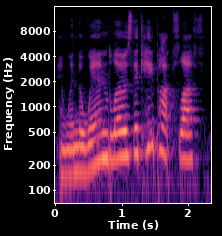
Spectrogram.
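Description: Slow, higher-voiced woman reading to children. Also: very animated. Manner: sing-song cumulative verse, gentle questioning of young listeners. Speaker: read-aloud storyteller for children. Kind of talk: reading a picture book aloud, with simple explanations for children.

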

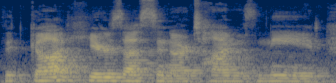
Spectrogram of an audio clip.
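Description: A man in his twenties performing an autobiographical spoken-word monologue on stage, with dramatic, deliberate phrasing and long pauses. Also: medium pitch, steady tone, fairly bright tone. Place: live on stage in a theatre. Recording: echoey theatre, live stage recording, background noise.

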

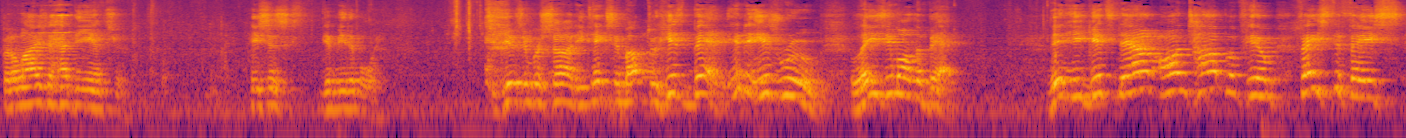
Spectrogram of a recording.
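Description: A middle-aged man preaching with lots of energy, his voice sitting high for a man. He moves about a church stage with a handheld mic. The sound is roomy and a little distant, caught from across the hall. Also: a little hiss or hum. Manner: animated preaching, gesturing and pacing the stage. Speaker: pastor. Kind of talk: sermon.

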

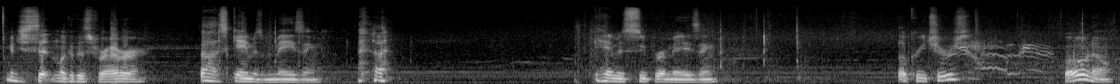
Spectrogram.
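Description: A man's voice: medium pitch, expressive, measured pace, pauses often, darkish tone, soft background music. A man in his thirties giving casual, enthusiastic let's play commentary, musing to himself as he plays. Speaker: gaming video host. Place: indoor room at a desk.

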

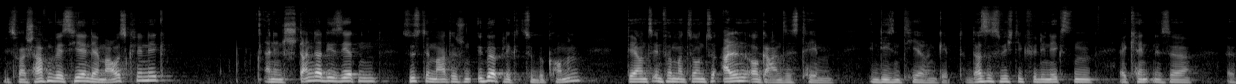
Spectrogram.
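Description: Earnest man explaining research, mellow voice. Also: medium pitch, fast talker. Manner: earnest, explanatory, with fillers and restarts. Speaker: research director. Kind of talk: interview statement. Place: office with microscope, indoors. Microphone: lapel mic.

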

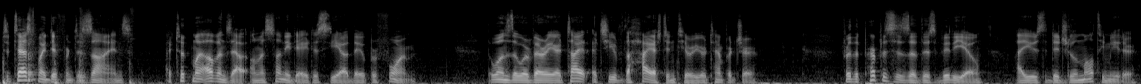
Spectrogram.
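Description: A young man giving a scripted instructional voice-over with a clear, even, explanatory delivery. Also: sits low, quick pace, a little hiss or hum. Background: banjo music.

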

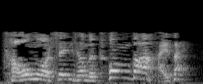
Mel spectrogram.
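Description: A man's voice: very high-pitched, lively intonation, moderate pace. An actor playing a loyal, battle-scarred general addressing his lord, earnest, formal and emphatic, in a Chinese historical radio drama. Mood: resolute. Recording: muffled, phone-like lo-fi radio drama audio.

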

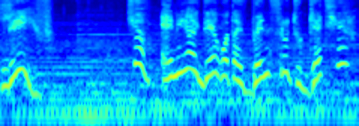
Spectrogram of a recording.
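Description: A defiant young woman mercenary in a game cutscene. She is blunt and assertive, her pitch moving freely, with music behind her. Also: huge pitch swings, moderate pace. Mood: pleading, urgent. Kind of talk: video game cutscene acting.

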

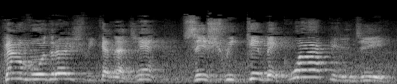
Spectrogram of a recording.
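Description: A man's voice: sits high, big pitch swings, unhurried, pushed and bright. Emphatic Québécois man lecturing in a café. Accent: Quebec French. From Quebec. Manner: emphatic, conversational, repeats points for weight. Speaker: history lecturer. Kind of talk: informal history talk to a café audience. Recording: echoey café, noisy background.

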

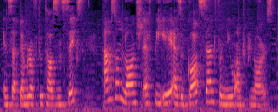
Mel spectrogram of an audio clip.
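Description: A woman reading a scripted explainer narration in an even, polished voice-over. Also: fairly high pitch, normal speed. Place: voice-over over stock footage. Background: soft background music.

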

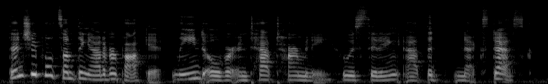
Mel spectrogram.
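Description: A woman reading a children's book aloud like a schoolteacher, in an expressive, deliberate manner. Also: medium pitch. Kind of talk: children's storybook narration.

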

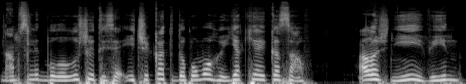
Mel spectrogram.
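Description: A woman's voice: medium pitch, steady tone, fast, dark tone, dry recording, clean studio sound, pitched below the performer's own voice, lightly acted. A woman voicing a curt, cool-headed, commanding man in a manga dub. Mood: bitter. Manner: curt, blunt.

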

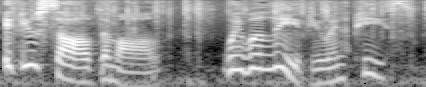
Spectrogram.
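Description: A woman voicing a stern male messenger from an emperor, speaking in a formal, measured way. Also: fairly low pitch, huge pitch swings, warm tone, a little hiss or hum. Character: stern male imperial envoy posing riddles.

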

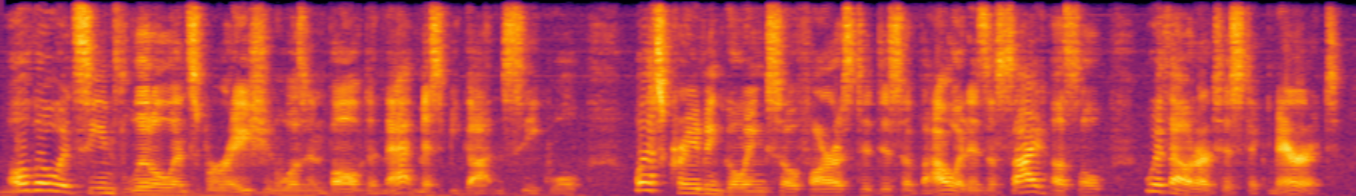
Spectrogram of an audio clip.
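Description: A low, husky woman's voice swoops widely up and down as she delivers scripted horror film commentary. Her tone is wry and sardonic, with a theatrical lilt on her asides. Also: big pitch swings, normal speed. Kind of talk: scripted video-essay commentary.

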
